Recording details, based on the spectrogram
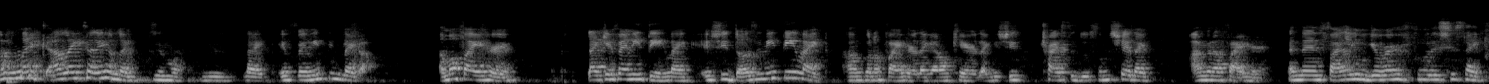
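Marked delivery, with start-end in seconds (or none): none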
